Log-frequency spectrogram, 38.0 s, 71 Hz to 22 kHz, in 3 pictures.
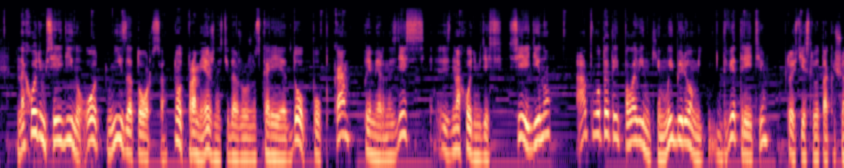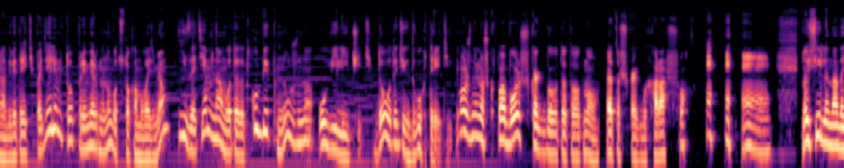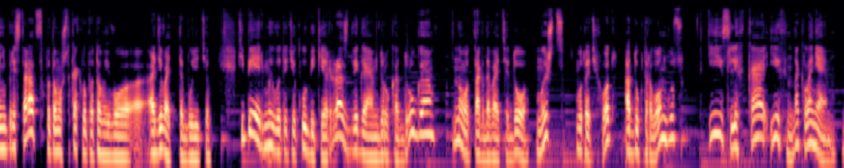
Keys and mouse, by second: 0.9-6.7 d, 1.2-6.2 drag, 8.3 d, 8.4 d, 8.5-10.7 drag, 8.5-10.7 middle drag, 8.5-10.7 right drag, 10.7-13.0 d, 15.4 s, 19.1-21.3 right drag, 19.4 g, 21.6-23.1 right drag, 24.6-27.5 right drag, 28.8-30.5 middle drag, 28.8 r, 29.0 g, 36.8 r.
